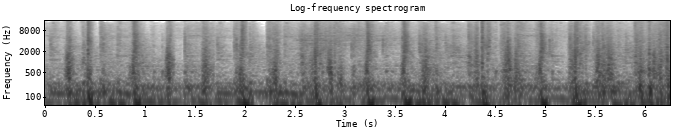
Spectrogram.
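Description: Background music with a steady drumbeat of about two beats a second over a full bass line.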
